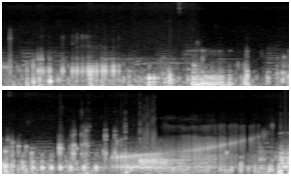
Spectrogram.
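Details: Stomach growl compilation: loud gurgling, rumbling bowel noises with a rising squeaky gurgle at the end; ordinary stomach growling (borborygmi).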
